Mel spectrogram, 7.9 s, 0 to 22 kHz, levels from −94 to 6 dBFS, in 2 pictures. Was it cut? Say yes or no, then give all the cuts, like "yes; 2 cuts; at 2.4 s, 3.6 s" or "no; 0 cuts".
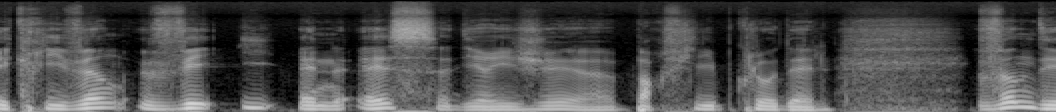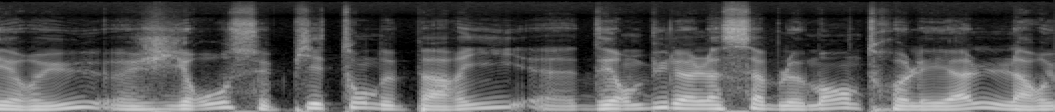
yes; 1 cut; at 3.7 s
